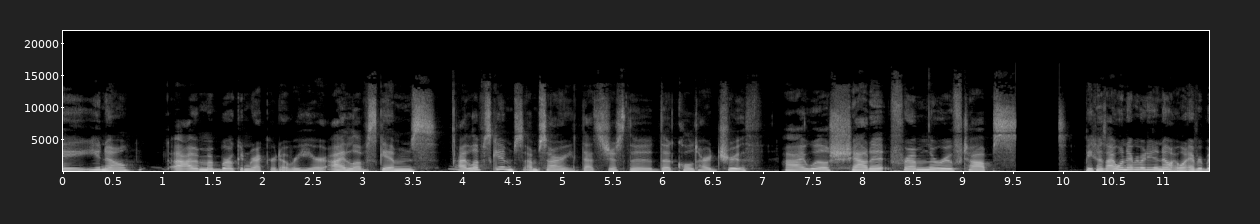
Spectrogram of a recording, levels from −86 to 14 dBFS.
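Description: At 9.52 s the speech cuts to silence for about 0.44 s, a playback stall, likely the player starving for data or its output thread being blocked, before resuming at 9.96 s. From 9.96 s to 11.38 s comes time-compressed catch-up: the player trims and cross-fades small segments to clear its backlog, so the speech runs about 1.25 times faster at unchanged pitch.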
